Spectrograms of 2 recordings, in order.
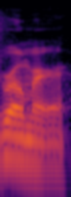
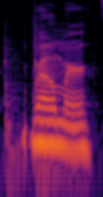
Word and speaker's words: Romer: the Romer it was Roamer okay Roamer I knew it was strange because I was like well they roam so use that as like a mnemonic device and like remember their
